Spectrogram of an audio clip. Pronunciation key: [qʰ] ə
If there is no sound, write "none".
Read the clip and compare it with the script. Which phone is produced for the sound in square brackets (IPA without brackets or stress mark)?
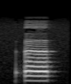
ʔ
